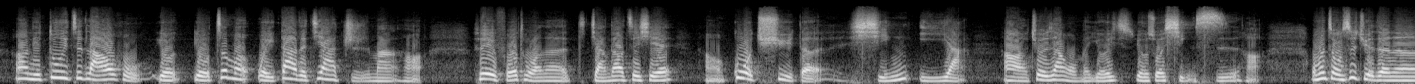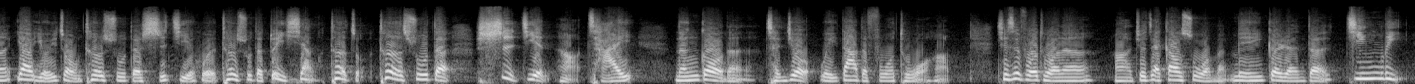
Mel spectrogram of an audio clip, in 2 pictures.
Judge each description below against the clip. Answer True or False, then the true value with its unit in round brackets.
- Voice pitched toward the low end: False (190 Hz)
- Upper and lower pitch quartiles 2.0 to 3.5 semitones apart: False (5.3 semitones)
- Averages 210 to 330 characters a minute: True (250 characters per minute)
